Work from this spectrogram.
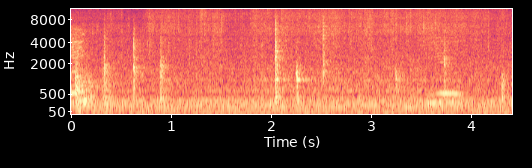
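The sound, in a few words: garlic, ginger and onion frying in oil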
